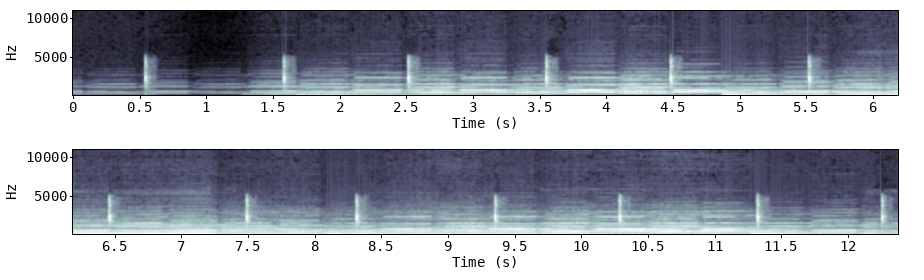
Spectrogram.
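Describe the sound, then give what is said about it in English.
A clock ticks steadily, roughly once per second, its crisp ticks sitting over a low, sustained musical drone that swells in after the first second. “The clock indicated that several hours had gone by”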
